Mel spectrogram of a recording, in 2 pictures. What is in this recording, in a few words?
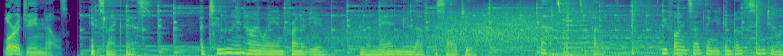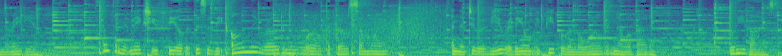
commercial female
